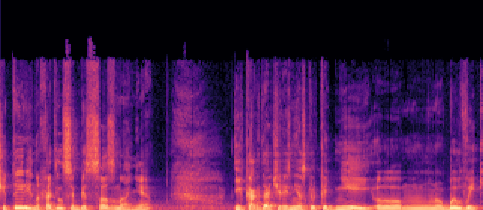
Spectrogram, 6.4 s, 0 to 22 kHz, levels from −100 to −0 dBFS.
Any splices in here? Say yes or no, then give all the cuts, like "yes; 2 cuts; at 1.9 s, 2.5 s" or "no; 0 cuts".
no; 0 cuts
